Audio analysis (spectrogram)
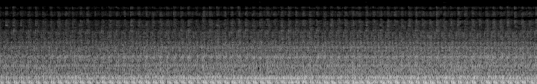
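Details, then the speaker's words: Power King PK0913DD chipper shredder, 6.5 HP Kohler RH265 gas engine, cold start on choke; choke auto-released to full throttle, then moved to idle to warm up: steady, even idle with a slight patter, no knocking or missing. Normal idle. "As you can see, when the engine was started, the choke automatically turned off and it went to full throttle. From there, I moved it over to idle to let it warm"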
